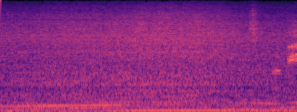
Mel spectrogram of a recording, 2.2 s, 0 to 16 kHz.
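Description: A 1979 Ford F-350 engine fitted with a 2-barrel carburetor idles steadily close by, its low, even rumble holding a constant pitch throughout with no revving.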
